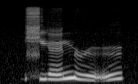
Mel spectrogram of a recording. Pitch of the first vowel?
rising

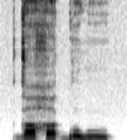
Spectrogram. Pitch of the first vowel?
high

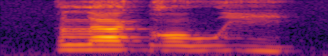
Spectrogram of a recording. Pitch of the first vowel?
high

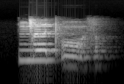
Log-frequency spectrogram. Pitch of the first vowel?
high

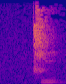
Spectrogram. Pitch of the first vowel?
rising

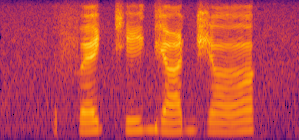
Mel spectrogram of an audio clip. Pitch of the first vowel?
rising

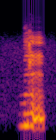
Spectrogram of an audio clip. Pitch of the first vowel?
falling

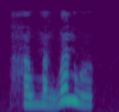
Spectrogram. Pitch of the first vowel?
low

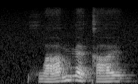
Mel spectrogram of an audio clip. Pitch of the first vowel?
rising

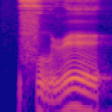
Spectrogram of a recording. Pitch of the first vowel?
low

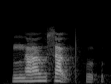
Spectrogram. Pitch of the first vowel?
high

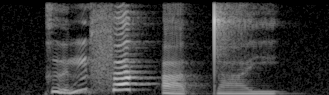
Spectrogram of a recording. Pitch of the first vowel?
rising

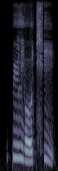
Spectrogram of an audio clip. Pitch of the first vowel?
high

